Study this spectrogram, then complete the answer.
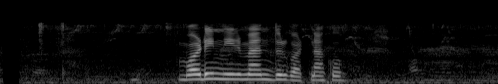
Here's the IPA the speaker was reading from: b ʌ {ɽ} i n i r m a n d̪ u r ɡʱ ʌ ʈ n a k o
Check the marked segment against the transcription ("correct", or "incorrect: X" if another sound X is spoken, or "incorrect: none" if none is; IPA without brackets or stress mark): correct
